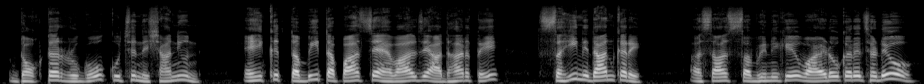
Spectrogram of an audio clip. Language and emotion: Sindhi, surprised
